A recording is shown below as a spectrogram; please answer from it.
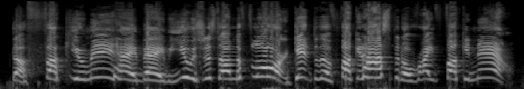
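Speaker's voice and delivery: mock raging, high, furious, very loud scream. Retelling a phone call to her dad, reenacting yelling angrily. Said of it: "I'm I'm yelling at this man".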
